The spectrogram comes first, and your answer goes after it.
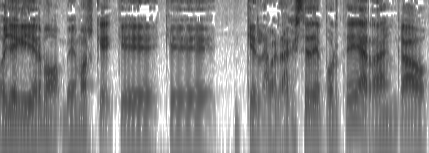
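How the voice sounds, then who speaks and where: A man with an unremarkable speaking voice talks at a fairly slow pace in a medium pitch. He uses ordinary pitch variation against a quiet background. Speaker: radio host. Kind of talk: casual chat. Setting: studio.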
